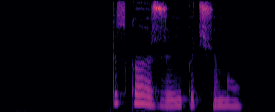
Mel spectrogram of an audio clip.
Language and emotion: Russian, sad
